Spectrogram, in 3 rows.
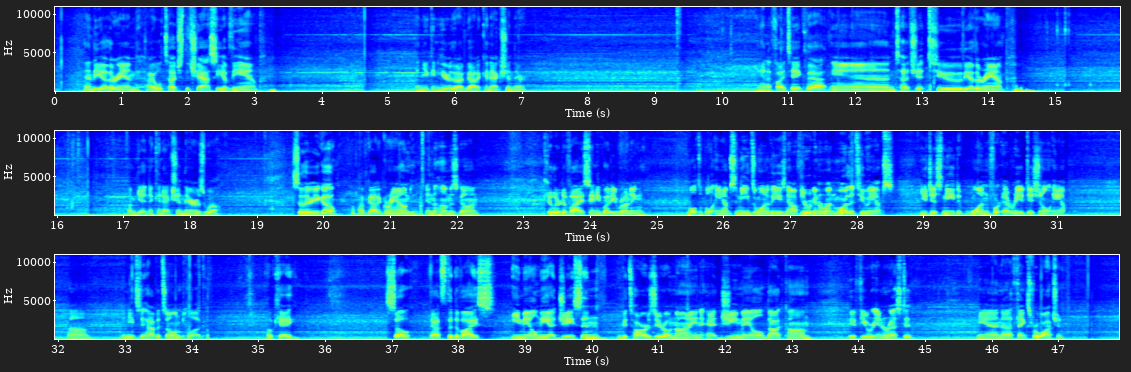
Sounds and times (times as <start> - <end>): Speech: 0.4 - 3.2, 5.4 - 7.1, 10.5 - 14.4, 17.1 - 18.5, 19.6 - 22.4, 23.3 - 31.2, 32.1 - 34.3, 35.1 - 35.6, 36.9 - 44.9, 45.8 - 47.2.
